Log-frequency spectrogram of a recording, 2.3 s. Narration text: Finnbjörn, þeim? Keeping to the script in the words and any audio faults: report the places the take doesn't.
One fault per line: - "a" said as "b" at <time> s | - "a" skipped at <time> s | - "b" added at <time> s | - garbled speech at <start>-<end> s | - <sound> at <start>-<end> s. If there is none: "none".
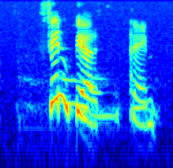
none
